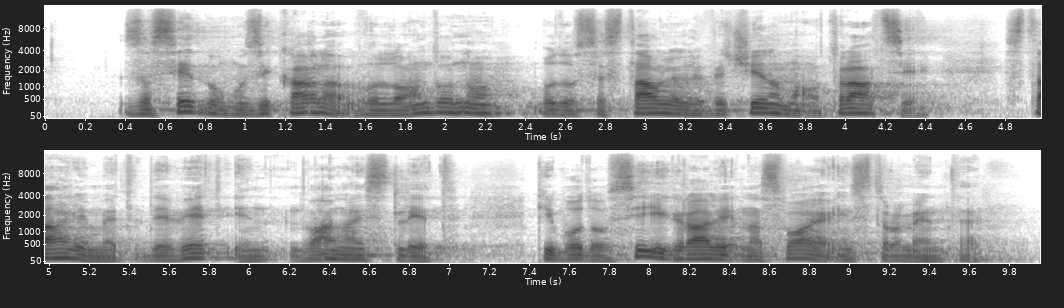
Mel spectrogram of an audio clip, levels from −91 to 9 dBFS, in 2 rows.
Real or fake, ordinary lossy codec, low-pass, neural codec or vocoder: fake; none; 14.4 kHz; vocoder, 44.1 kHz, 128 mel bands, Pupu-Vocoder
